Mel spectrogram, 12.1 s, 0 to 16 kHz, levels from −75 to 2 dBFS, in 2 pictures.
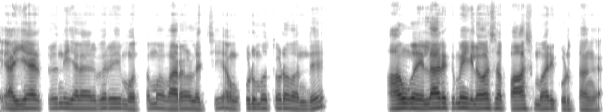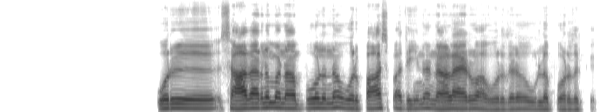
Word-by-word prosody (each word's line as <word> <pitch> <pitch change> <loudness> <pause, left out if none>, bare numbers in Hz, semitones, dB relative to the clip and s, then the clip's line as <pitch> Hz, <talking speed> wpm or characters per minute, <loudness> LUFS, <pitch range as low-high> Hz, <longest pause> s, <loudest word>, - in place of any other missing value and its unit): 5,000 145 0 +2
த்திருந்து 155 0 -4
7,000 135 +1 -2
பேரையும் 150 -4 -2
மொத்தமா 140 +5 -6
வரவழைச்சு, 125 0 -2
அவுங்க 130 -1 -4
குடும்பத்தோட 145 0 -3
வந்து 120 +1 -3 0.8
அவுங்க 155 +1 +6
எல்லாருக்குமே 160 +1 +4
இலவச 150 0 +2
பாஸ்மாரி 135 0 0
குடுத்தாங்க. 105 -3 -5 1.7
ஒரு 150 +1 +2 0.5
சாதாரணமா 155 +5 +4
நான் 145 -2 +1
போணும்னா 155 +2 +1
ஒரு 130 -2 -1
பாஸ் 150 +3 0
பார்த்தீங்கன்னா 140 +2 -3
ரூ.4,000 130 0 +3
ஒரு 115 - -3
தடவ 125 +1 -2
உள்ள 120 0 -2
போறதுக்கு. 115 -1 -6
140 Hz, 130 wpm, -22 LUFS, 130-150 Hz, 1.7 s, அவுங்க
